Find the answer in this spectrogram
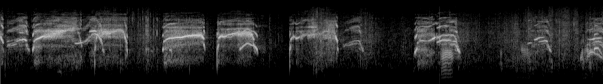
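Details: Loud screaming from osprey chicks receiving a fish at their nest camera in Finland, 18 July 2022; long harsh wavering shrieks, some overlapping, with quieter squeals trailing off at the end.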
